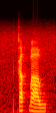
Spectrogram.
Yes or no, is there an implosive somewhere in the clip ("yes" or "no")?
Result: yes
